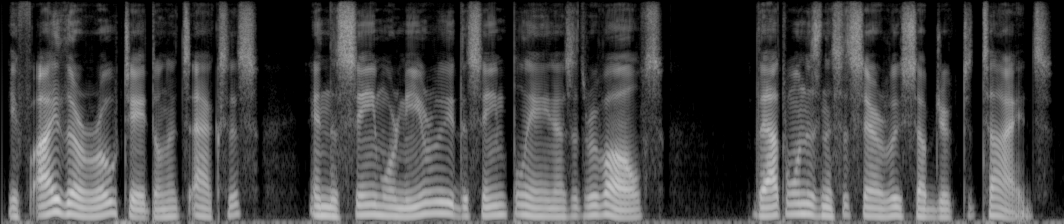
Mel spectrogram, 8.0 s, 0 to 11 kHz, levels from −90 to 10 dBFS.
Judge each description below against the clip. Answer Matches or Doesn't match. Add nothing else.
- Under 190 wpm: Matches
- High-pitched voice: Doesn't match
